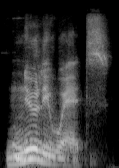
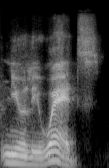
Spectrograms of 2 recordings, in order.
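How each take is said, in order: First: The stress falls on the first part, newly. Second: The stress falls on the last part, weds. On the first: The speaker calls it right. "it's always going to sound with the first syllable or the first word stress" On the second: The speaker calls it wrong. "here is not newlyweds. Cannot be because it's one single word"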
